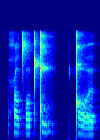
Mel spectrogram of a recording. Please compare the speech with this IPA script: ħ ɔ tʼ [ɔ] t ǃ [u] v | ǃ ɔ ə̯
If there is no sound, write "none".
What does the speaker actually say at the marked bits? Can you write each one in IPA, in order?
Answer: ɔ, u

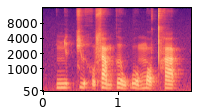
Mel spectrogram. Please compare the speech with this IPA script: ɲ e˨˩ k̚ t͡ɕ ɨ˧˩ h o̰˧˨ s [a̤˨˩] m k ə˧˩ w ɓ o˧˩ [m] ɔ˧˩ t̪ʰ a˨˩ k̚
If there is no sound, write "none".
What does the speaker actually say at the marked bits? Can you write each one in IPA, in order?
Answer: a˧˩, m

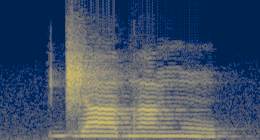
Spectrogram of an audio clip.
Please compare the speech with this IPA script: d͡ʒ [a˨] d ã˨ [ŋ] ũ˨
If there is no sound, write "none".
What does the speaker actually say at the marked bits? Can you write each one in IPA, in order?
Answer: aː˨, ŋ

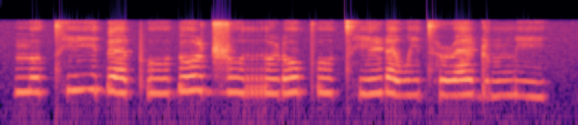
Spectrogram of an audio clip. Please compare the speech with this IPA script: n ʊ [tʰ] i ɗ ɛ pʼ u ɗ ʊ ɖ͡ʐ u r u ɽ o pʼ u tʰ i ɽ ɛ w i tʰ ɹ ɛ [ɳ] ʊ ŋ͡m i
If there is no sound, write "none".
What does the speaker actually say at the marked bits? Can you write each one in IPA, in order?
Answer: tʰ, ɖ

